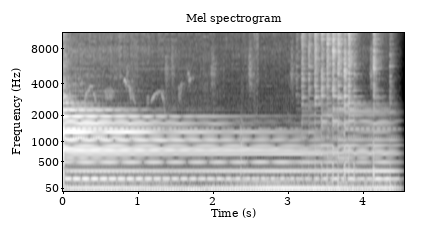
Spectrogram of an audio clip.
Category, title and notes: Sound effects > Objects / House appliances
Junkyard Foley and FX Percs (Metal, Clanks, Scrapes, Bangs, Scrap, and Machines) 102
Perc, Dump, Robotic, Clang, Smash, waste, garbage, Robot, rubbish, Metallic, Ambience, Percussion, FX, Junkyard, Metal, tube, scrape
